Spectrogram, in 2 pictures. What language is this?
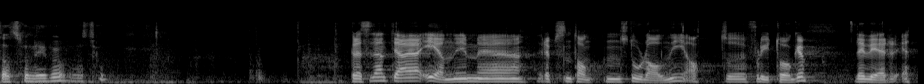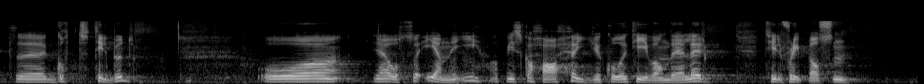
Norwegian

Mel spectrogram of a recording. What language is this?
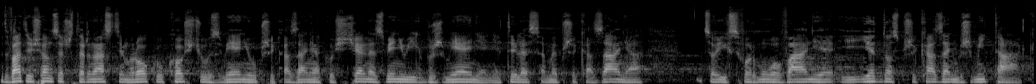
Polish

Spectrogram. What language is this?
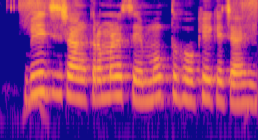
Bhojpuri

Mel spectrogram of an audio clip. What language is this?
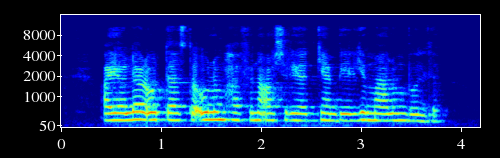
Uzbek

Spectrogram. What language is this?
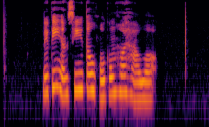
Cantonese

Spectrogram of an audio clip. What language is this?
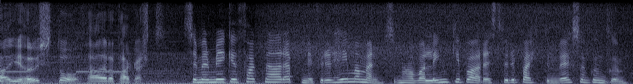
Icelandic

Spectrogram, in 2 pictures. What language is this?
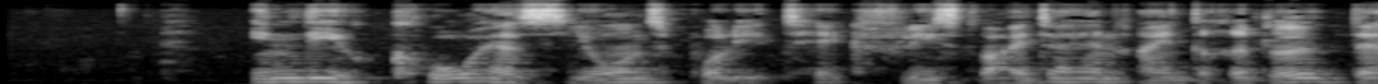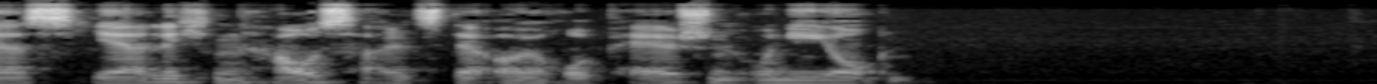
German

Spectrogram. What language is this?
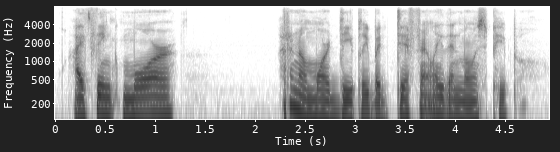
English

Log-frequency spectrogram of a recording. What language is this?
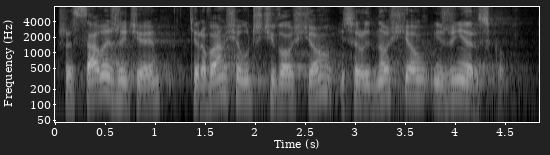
Polish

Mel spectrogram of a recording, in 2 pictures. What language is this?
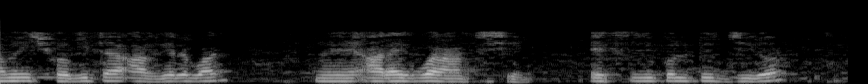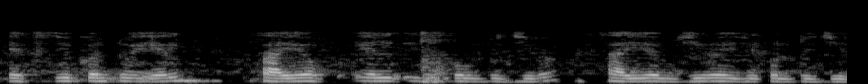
Bangla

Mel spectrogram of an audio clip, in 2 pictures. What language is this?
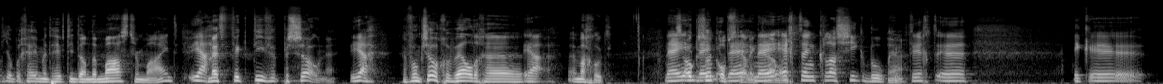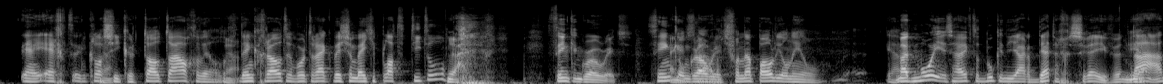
Dutch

